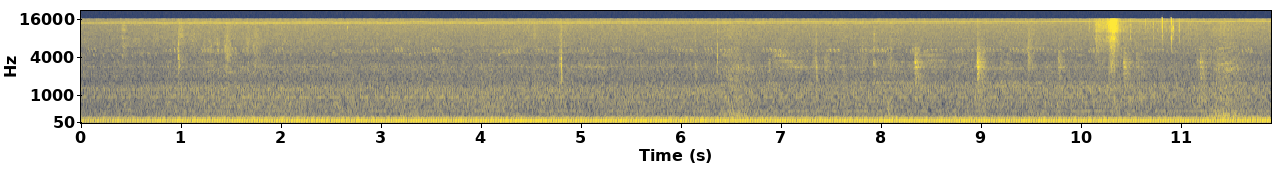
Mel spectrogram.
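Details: Steady, loud low engine rumble fills the whole stretch, with faint scattered clicks above it and no animal voice.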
